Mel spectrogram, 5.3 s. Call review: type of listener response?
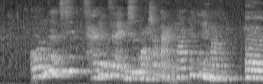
taking over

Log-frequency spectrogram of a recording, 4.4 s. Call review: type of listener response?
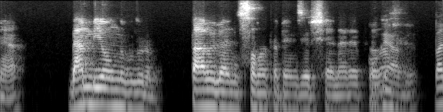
taking over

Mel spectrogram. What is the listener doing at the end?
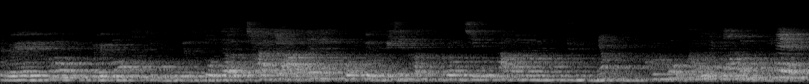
listening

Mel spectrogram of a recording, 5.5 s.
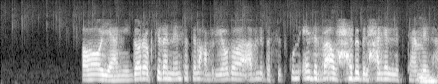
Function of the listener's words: taking over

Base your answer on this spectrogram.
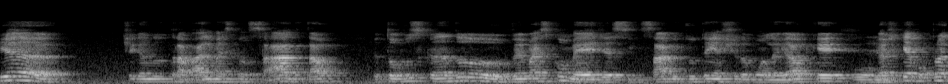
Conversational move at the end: listening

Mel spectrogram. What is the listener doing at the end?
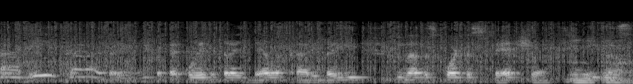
listening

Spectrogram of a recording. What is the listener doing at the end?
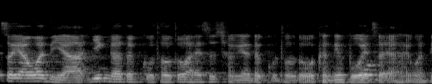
taking over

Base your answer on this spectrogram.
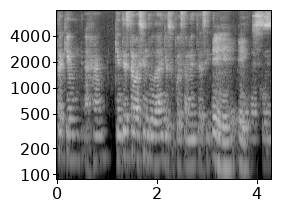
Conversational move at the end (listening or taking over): taking over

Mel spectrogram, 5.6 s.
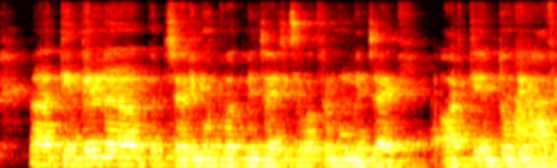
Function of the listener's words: listening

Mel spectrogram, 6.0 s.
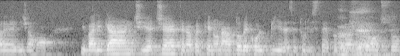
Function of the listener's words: taking over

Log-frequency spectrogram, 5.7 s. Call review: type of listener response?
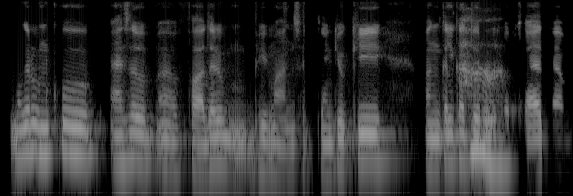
listening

